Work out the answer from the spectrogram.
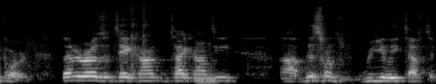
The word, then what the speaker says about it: Tay Conti: Sorry, Ty Conti. Ty Conti. Ty. Sorry, said it wrong. I have such a hard time calling her Ty, if only because I know that's how it's pronounced.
